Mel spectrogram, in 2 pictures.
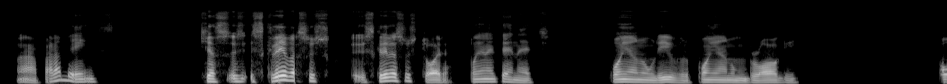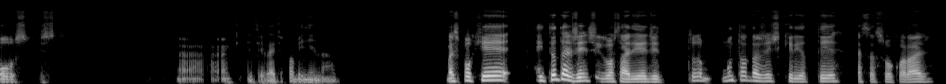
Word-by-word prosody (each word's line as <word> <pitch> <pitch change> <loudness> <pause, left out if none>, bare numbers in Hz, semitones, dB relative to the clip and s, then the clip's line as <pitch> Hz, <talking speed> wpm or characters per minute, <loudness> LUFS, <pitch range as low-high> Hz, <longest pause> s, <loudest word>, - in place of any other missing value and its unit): Ah, 95 -1 -4
parabéns. 130 - -1 1.0
Que 140 - +4
a - - +5
su 125 - -7
es 135 0 0
escreva 185 +4 +5
a - - -20
sua 150 - -3 0.4
escreva 145 +10 +2
a - - +4
sua 160 0 -5
história, 105 -9 +1 0.2
ponha 120 +2 -2
na 130 - 0
internet, 105 -8 -4 0.7
ponha 115 0 +1
num 105 -2 -1
livro, 100 -3 -1
ponha 105 -2 -2
num 95 -3 -2
blog 95 0 -2 1.4
posts. 120 +1 -3 1.3
Ah, - - -13 0.2
aqui - - -15
a - - -13
internet - - -7
com - - -8
a - - -6
menina 110 -10 -7 1.2
Mas 140 +1 +3
porque 195 - +6 0.2
tem 185 -1 0
tanta 225 +2 +7
gente 165 -1 +3
que - - -8
gostaria 130 -1 +3
de 130 -2 -1 0.2
to 180 +7 -5
mui 190 +5 -4
toda 185 -4 0
gente 150 -1 -3
queria 135 -4 -2
ter 145 +2 -2 0.2
essa 115 0 -8
sua 120 +1 -6
coragem. 120 +2 0
130 Hz, 150 wpm, -23 LUFS, 110-155 Hz, 1.4 s, tanta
